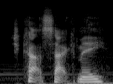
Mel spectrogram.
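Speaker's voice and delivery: usual speaking voice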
